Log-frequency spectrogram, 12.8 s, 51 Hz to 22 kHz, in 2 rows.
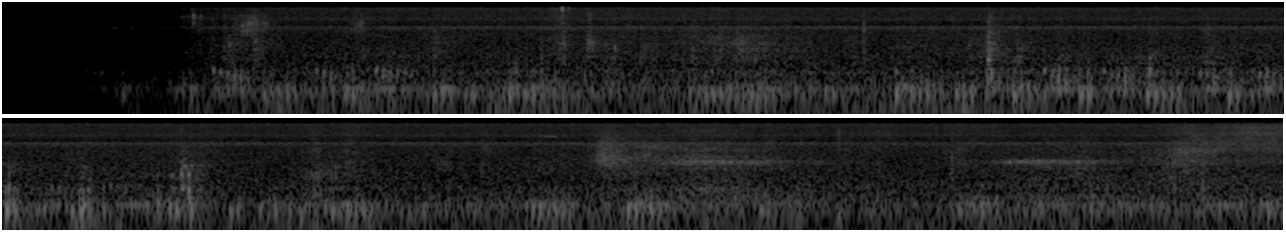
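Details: Abyssinian kittens from a first litter, on day 27, during a morning exploration. A quiet, steady, low rumbling purr continues throughout, with faint soft rustles and light taps.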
